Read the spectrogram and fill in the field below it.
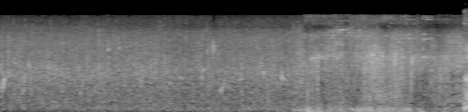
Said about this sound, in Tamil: நல்ல மழை பெய்யுதுல, தூங்கட்டுங்க.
